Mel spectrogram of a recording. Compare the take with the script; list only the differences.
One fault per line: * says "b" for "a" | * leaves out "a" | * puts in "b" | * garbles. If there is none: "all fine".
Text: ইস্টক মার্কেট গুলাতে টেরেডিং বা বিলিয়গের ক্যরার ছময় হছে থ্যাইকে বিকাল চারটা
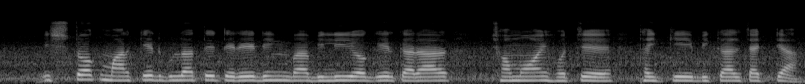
all fine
